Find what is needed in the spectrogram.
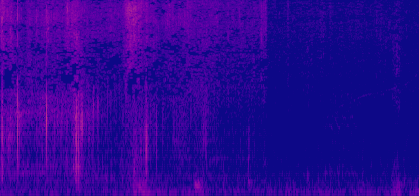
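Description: Faint footsteps and rustling through dry grass on stony ground, with a few light clicks. The sounds die away to near silence after about two and a half seconds.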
